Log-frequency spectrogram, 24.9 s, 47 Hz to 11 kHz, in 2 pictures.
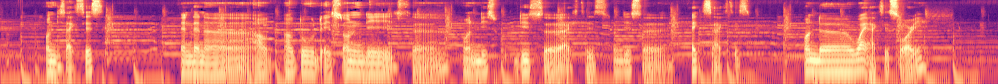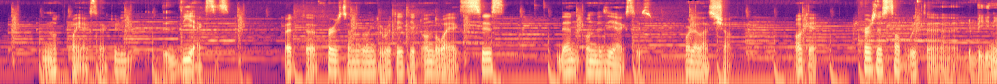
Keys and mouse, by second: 3.2-5.0 middle drag, 6.8 r, 16.6 r, 19.8 r, 22.5 ctrl+z, 23.4-24.0 middle drag.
